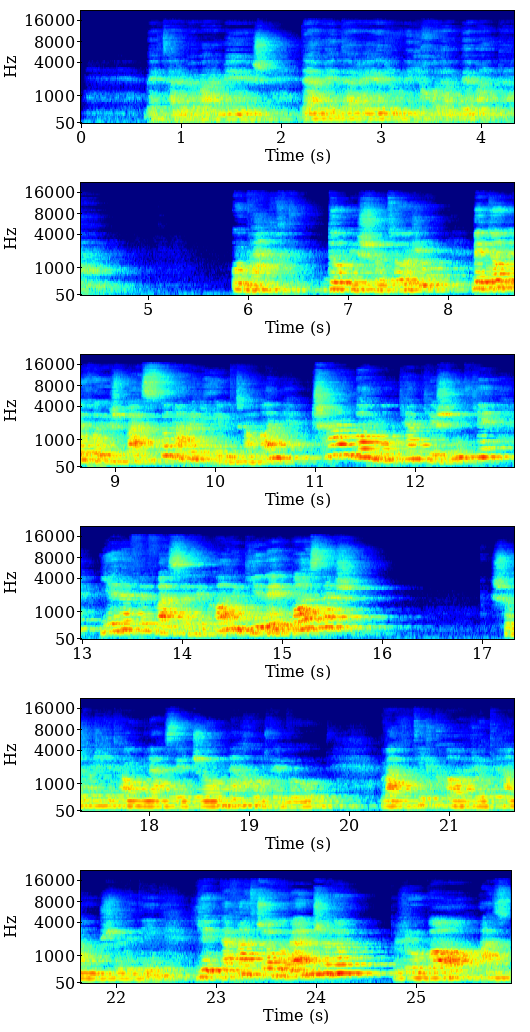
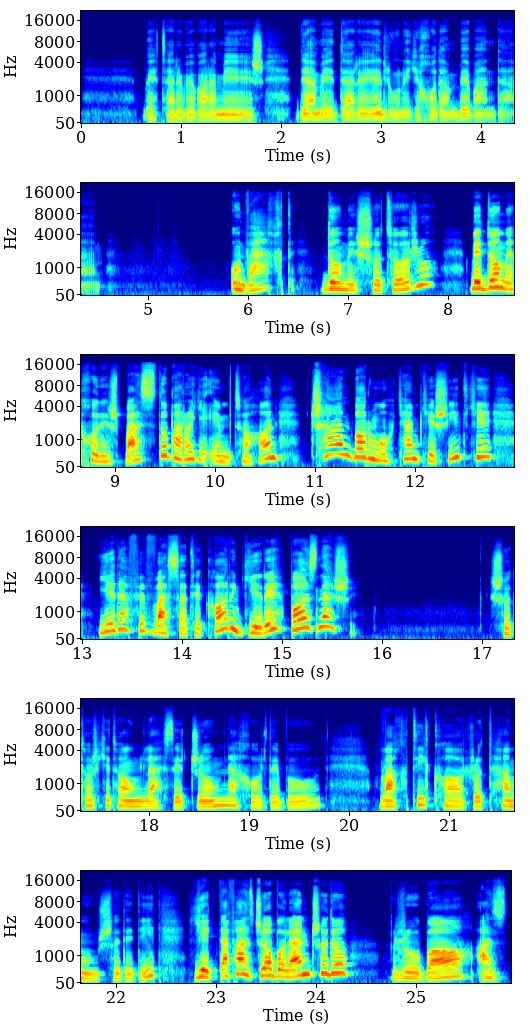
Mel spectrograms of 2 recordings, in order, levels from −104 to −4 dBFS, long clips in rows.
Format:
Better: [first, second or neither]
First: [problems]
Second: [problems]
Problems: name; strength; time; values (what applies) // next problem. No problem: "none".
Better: second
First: room echo; strong; dies away in 0.9 s // off-mic speech; far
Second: none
